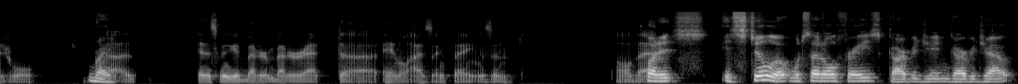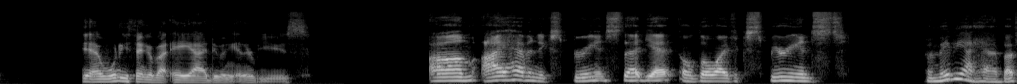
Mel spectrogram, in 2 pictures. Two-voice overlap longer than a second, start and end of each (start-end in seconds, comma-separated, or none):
none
